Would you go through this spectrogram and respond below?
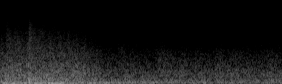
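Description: Artillery fire in the video game Steel Division 2, during a Soviet campaign in Karelia, rolls as a continuous heavy rumble of booming blasts with no distinct gaps.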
